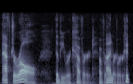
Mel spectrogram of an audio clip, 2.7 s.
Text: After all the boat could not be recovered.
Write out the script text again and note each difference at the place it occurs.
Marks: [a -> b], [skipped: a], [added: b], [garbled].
After all the [skipped: boat could not] be recovered. [garbled]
